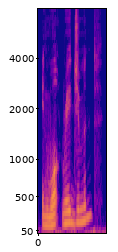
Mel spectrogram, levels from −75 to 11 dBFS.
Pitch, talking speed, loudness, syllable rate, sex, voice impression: 155 Hz, 175 wpm, -17 LUFS, 5.6 syllables/s, male, very masculine, very adult-like, very middle-aged, very thick, very tensed, very powerful, bright, soft, very clear, fluent, very cool, very intellectual, slightly refreshing, very sincere, very calm, very mature, friendly, very reassuring, very unique, very elegant, slightly wild, sweet, very lively, very kind, slightly intense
